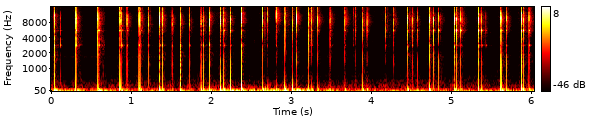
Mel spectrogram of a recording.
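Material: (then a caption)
Glass. A small round clear glass candle holder with red layered contents, held tilted in one hand, is tapped and scratched with long manicured nails. Sharp, bright clicks come in a fast, irregular stream, each dying away almost at once, with faint scratching between them.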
